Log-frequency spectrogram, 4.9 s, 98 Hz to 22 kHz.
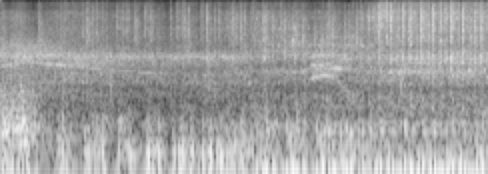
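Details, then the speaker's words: Mazda RX7 rotary, first start after sitting abandoned, just brought back to running: deep, even burble climbing cleanly with each throttle blip and settling back without misses; smooth, easy start, healthy running. "It was so smooth and easy. I'm underwhelmed. I'm not even that. I'm not. That's better. It looks and sounds so good."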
